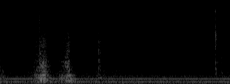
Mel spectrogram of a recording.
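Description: Faint handling sounds: a couple of soft knocks about half a second in as a toothpaste box is set down flat in a plastic basket, then quiet room tone with a low steady hum.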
